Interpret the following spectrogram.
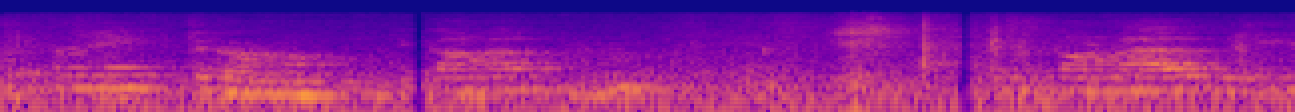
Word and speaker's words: DeGarmo: Or can you pronounce it for me? DeGarmo.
